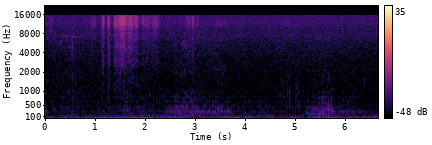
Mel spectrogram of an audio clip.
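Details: A Sphynx kitten snores in its sleep, each quiet, airy breath rising and fading in turn against a constant low background hum, broken by light rustling.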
